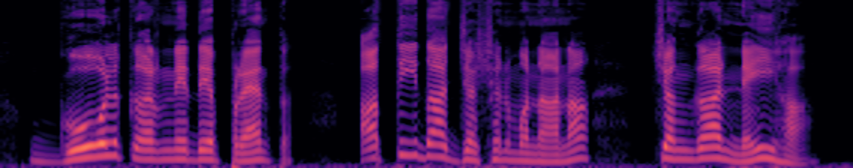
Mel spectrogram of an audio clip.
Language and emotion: Dogri, disgusted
